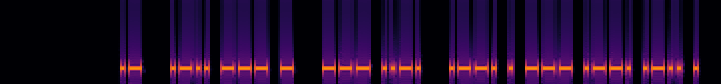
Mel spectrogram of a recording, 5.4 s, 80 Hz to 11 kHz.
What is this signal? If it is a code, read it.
Morse code, heard as a keyed tone, about 38 wpm, 700 Hz. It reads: A LOT OF PEOPLE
